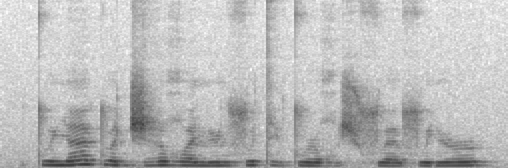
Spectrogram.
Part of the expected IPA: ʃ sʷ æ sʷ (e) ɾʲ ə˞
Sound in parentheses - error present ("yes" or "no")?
no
